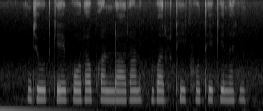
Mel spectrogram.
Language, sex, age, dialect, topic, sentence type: Chhattisgarhi, female, 18-24, Western/Budati/Khatahi, agriculture, question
